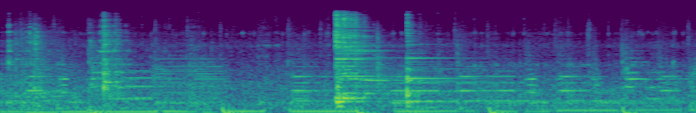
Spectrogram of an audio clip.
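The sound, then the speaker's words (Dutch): Stirring in a big pot of melted chocolate: a spoon scrapes and swishes through the thick mixture, with a few light clinks against the pot over a steady low rumble. “Mabels vader en moeder in een grote pot gesmolten chocola te roeren”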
